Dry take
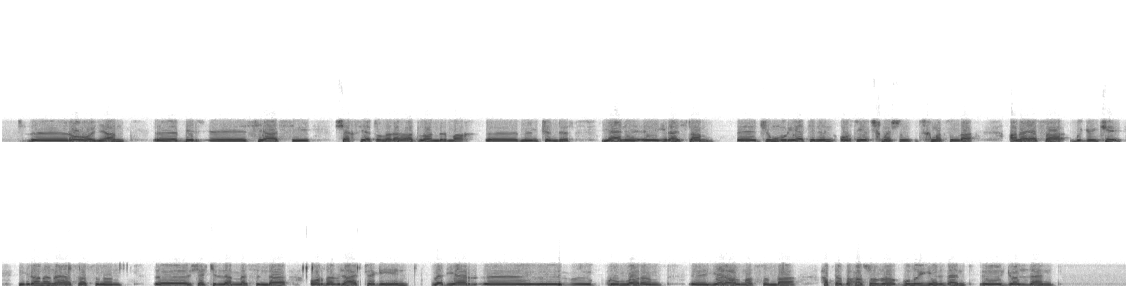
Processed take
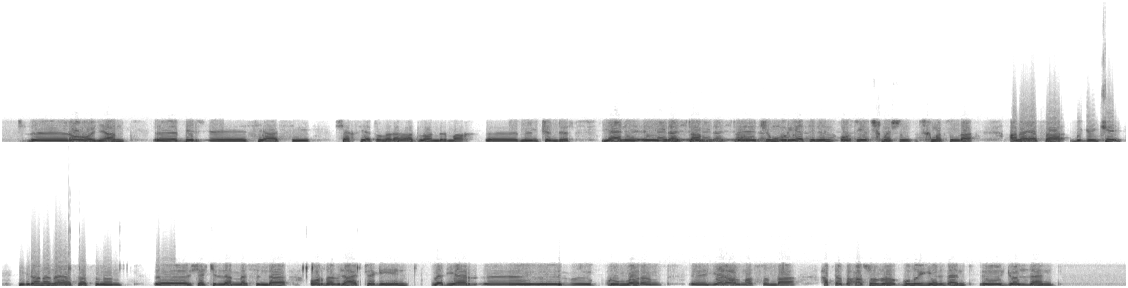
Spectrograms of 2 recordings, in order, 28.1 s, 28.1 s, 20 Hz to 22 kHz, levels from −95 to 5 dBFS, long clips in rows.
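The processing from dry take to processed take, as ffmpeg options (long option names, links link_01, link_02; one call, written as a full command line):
ffmpeg -i in.wav -filter_complex "[0:a]asettb=1/sr,asplit=3[link_01][link_02][link_03];[link_01]atrim=end=2.764[link_04];[link_02]atrim=start=2.76:end=6.33,asetpts=PTS-STARTPTS,afade=type=in:duration=0.004:curve=qsin,afade=type=out:start_time=3.566:duration=0.004:curve=qsin,lowpass=1300[link_05];[link_03]atrim=start=6.326[link_06];[link_04][link_05]acrossfade=duration=0.004:curve1=hsin:curve2=qsin[link_07];[link_07][link_06]acrossfade=duration=0.004:curve1=qsin:curve2=hsin,asplit=2[link_08][link_09];[link_09]afade=type=in:start_time=7.62:duration=0.01,afade=type=out:start_time=8.73:duration=0.01,aecho=0:1:560|1120|1680|2240|2800|3360|3920:0.375837|0.206711|0.113691|0.0625299|0.0343915|0.0189153|0.0104034[link_10];[link_08][link_10]amix=inputs=2:normalize=0,asplit=3[link_11][link_12][link_13];[link_11]afade=type=out:start_time=12.62:duration=0.02[link_14];[link_12]adynamicsmooth=sensitivity=3.5:basefreq=1300,afade=type=in:start_time=12.62:duration=0.02,afade=type=out:start_time=16.2:duration=0.02[link_15];[link_13]afade=type=in:start_time=16.2:duration=0.02[link_16];[link_14][link_15][link_16]amix=inputs=3:normalize=0,asettb=1/sr,asplit=3[link_17][link_18][link_19];[link_17]atrim=end=21.994[link_20];[link_18]atrim=start=21.99:end=24.84,asetpts=PTS-STARTPTS,afade=type=in:duration=0.004:curve=qsin,afade=type=out:start_time=2.846:duration=0.004:curve=qsin,bass=frequency=250:gain=-13,treble=frequency=4000:gain=3[link_21];[link_19]atrim=start=24.836[link_22];[link_20][link_21]acrossfade=duration=0.004:curve1=hsin:curve2=qsin[link_23];[link_23][link_22]acrossfade=duration=0.004:curve1=qsin:curve2=hsin,asplit=3[link_24][link_25][link_26];[link_24]atrim=end=19.912[link_27];[link_25]atrim=start=19.908:end=20.382,asetpts=PTS-STARTPTS,volume=-4dB[link_28];[link_26]atrim=start=20.378[link_29];[link_27][link_28]acrossfade=duration=0.004:curve1=hsin:curve2=hsin[link_30];[link_30][link_29]acrossfade=duration=0.004:curve1=hsin:curve2=hsin" out.wav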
